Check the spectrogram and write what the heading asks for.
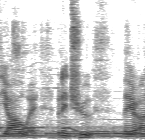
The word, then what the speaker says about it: Yahweh: what we transliterate yhwh over time we've added an a and an e to get yahweh to make it pronounceable but jewish scholars have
